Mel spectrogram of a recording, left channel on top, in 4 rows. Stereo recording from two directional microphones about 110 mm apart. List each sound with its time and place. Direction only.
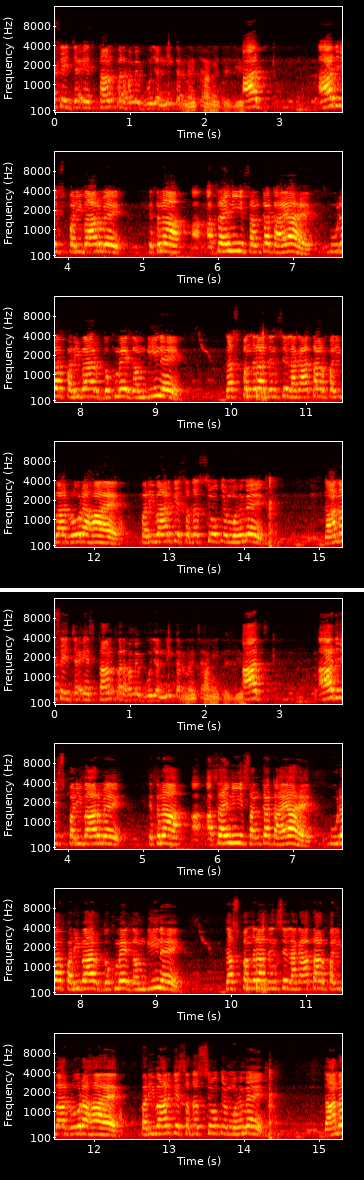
0.0 s a man's voice: 30° right (ahead or behind)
